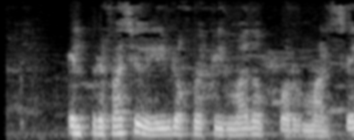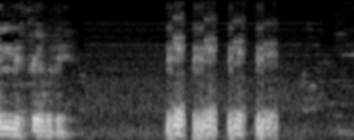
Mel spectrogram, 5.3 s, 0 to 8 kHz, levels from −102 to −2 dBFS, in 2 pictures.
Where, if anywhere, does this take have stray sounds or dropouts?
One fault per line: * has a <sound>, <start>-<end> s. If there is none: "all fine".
* has a laugh, 3.9-4.7 s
